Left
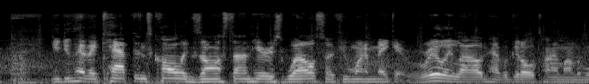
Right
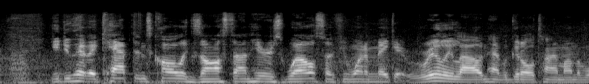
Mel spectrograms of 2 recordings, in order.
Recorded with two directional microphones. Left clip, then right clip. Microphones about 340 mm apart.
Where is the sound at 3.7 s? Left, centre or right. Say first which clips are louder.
Right 6 dB; centre.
